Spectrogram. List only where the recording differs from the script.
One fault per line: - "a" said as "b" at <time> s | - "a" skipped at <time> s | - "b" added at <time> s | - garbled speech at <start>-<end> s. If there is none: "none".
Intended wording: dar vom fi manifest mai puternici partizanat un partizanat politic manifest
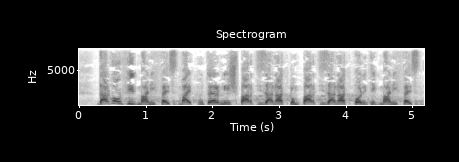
none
